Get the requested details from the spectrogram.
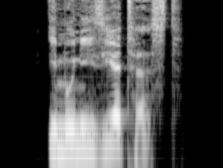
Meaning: inflection of immunisieren: 1. second-person singular preterite 2. second-person singular subjunctive II
- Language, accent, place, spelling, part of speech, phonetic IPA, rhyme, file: German, Germany, Berlin, immunisiertest, verb, [ɪmuniˈziːɐ̯təst], -iːɐ̯təst, De-immunisiertest.ogg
